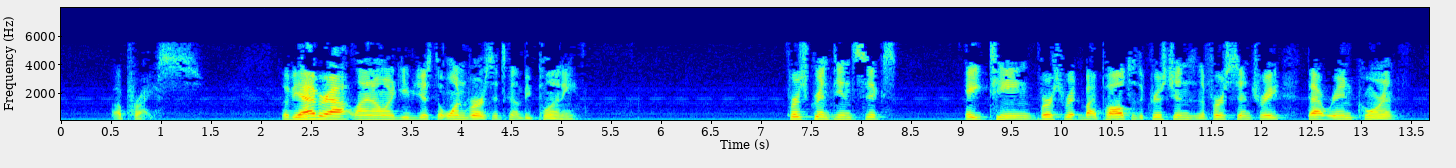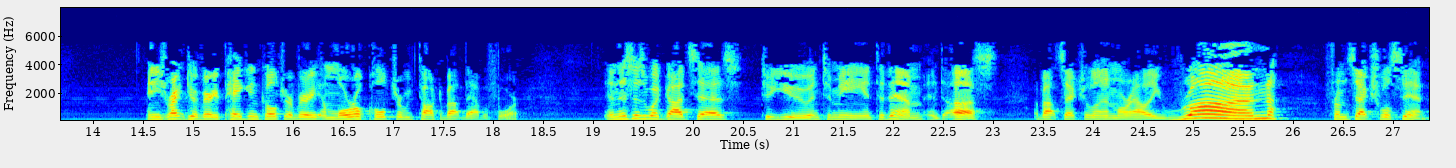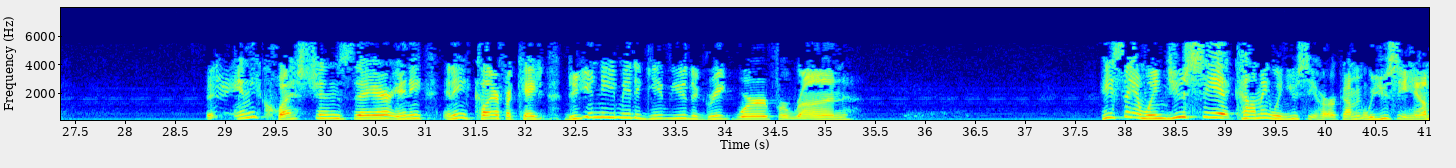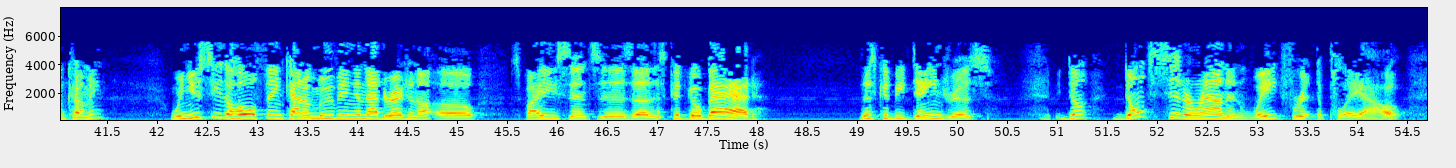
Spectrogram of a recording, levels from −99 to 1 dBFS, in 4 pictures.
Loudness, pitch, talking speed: -29 LUFS, 155 Hz, 165 wpm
